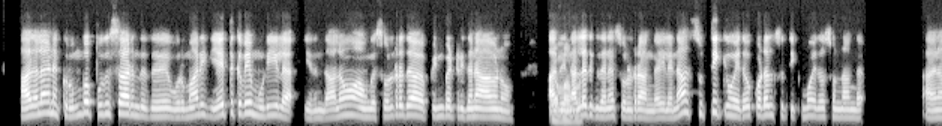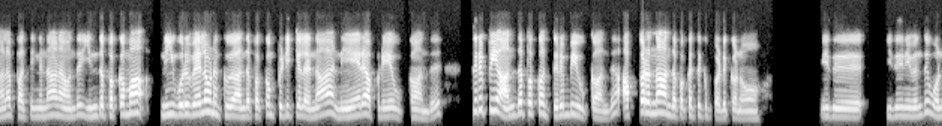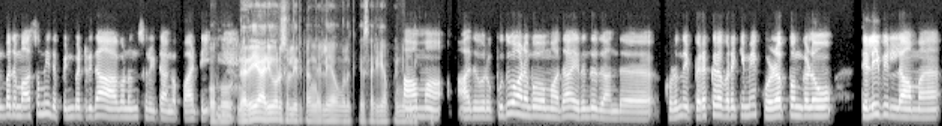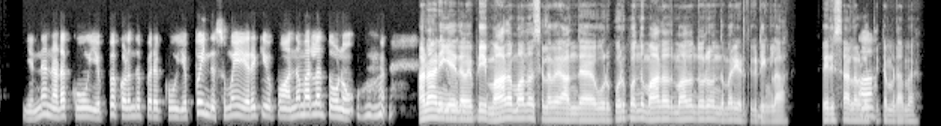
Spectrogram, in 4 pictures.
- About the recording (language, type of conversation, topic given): Tamil, podcast, புது ஆரம்பத்துக்கு மனதை எப்படி தயாரிப்பீங்க?
- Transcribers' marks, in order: chuckle; chuckle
